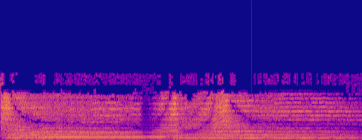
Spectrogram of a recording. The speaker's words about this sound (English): Tonight's file opens in a railroad station in a large eastern city. It is early evening, and in one corner of the station, a telephone operator sits at a switchboard waiting for travelers to place their calls.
